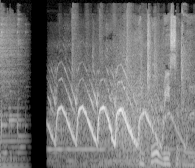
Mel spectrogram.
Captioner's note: ambulance siren rings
